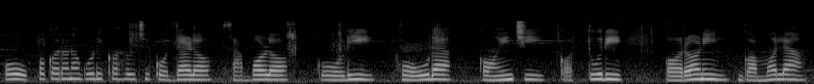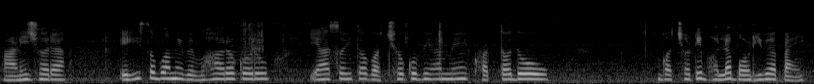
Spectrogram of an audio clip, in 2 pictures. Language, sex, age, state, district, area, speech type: Odia, female, 18-30, Odisha, Rayagada, rural, spontaneous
